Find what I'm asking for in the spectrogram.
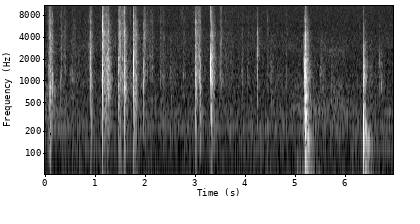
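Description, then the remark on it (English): A deck of cards being shuffled and handled, with a quick flurry of crisp snaps and slaps, then a few separate sharp flicks spaced out. No one speaks. “All right, so let's lay out the cards and see what's going on.”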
